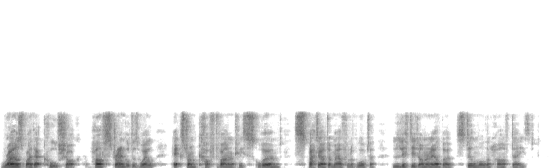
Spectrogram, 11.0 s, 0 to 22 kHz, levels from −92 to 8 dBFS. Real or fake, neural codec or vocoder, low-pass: real; none; 7.2 kHz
